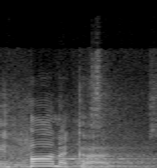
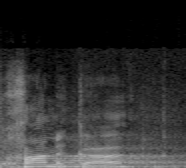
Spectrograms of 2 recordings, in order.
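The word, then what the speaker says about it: Hanukkah: Malu on page 243 some people have difficulty pronouncing their H sound the gutural is found in Hebrew Yiddish German and Spanish but not in English many Jews and non-jews say Hanukah instead of Hanukah or Hala instead of Hala this mis pronouncement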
